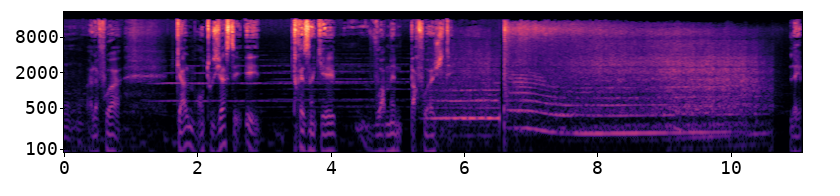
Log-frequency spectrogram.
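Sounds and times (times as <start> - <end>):
speech: 0.4 - 6.3
race car engine at 400 km/h with high turbo boost speeding past: 5.6 - 10.8.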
